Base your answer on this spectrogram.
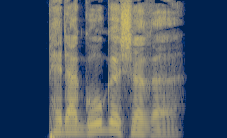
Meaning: inflection of pädagogisch: 1. strong/mixed nominative/accusative feminine singular comparative degree 2. strong nominative/accusative plural comparative degree
- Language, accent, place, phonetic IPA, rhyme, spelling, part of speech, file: German, Germany, Berlin, [pɛdaˈɡoːɡɪʃəʁə], -oːɡɪʃəʁə, pädagogischere, adjective, De-pädagogischere.ogg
